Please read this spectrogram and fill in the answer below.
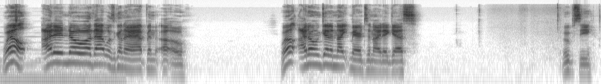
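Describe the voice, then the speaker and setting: A man's voice: on the high side, animated, measured pace, pauses often, bright, forceful tone, clean tone, soft background music. A young man casually commenting on a horror game he is playing, rambling, swearing often and talking to himself. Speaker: gaming video host. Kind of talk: casual let's play commentary. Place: home room.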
